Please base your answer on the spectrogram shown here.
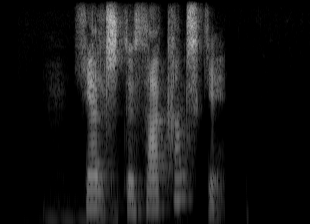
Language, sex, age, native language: Icelandic, female, 60-69, Icelandic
